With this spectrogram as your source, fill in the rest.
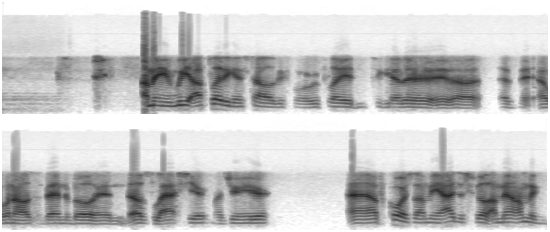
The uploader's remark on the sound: Post Draft Conference Call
